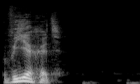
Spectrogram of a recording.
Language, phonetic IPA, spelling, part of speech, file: Russian, [ˈvjexətʲ], въехать, verb, Ru-въехать.ogg
- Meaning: 1. to enter (by vehicle), to ride in, to drive in, to go in(to) (by vehicle) 2. to move into (e.g. a new house) 3. to understand, to get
